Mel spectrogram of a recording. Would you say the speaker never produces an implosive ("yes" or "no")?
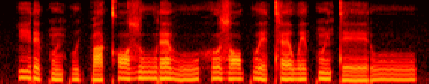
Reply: yes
